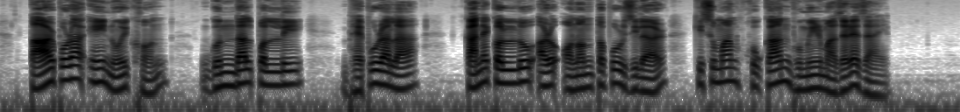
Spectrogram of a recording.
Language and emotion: Assamese, neutral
